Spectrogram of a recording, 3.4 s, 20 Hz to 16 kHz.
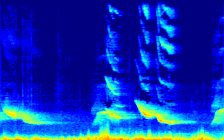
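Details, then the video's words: Whistled descending phrases, repeated three times in quick succession, from a young green-winged saltator of seven months and twenty days, called brabo, on 13 November 2020; steady low-frequency noise underneath. "trinca ferro ( BRABO ) FILHOTE DE SETE MESES E 20 DIAS JÁ MOSTRANDO SUA GENÉTICA"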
